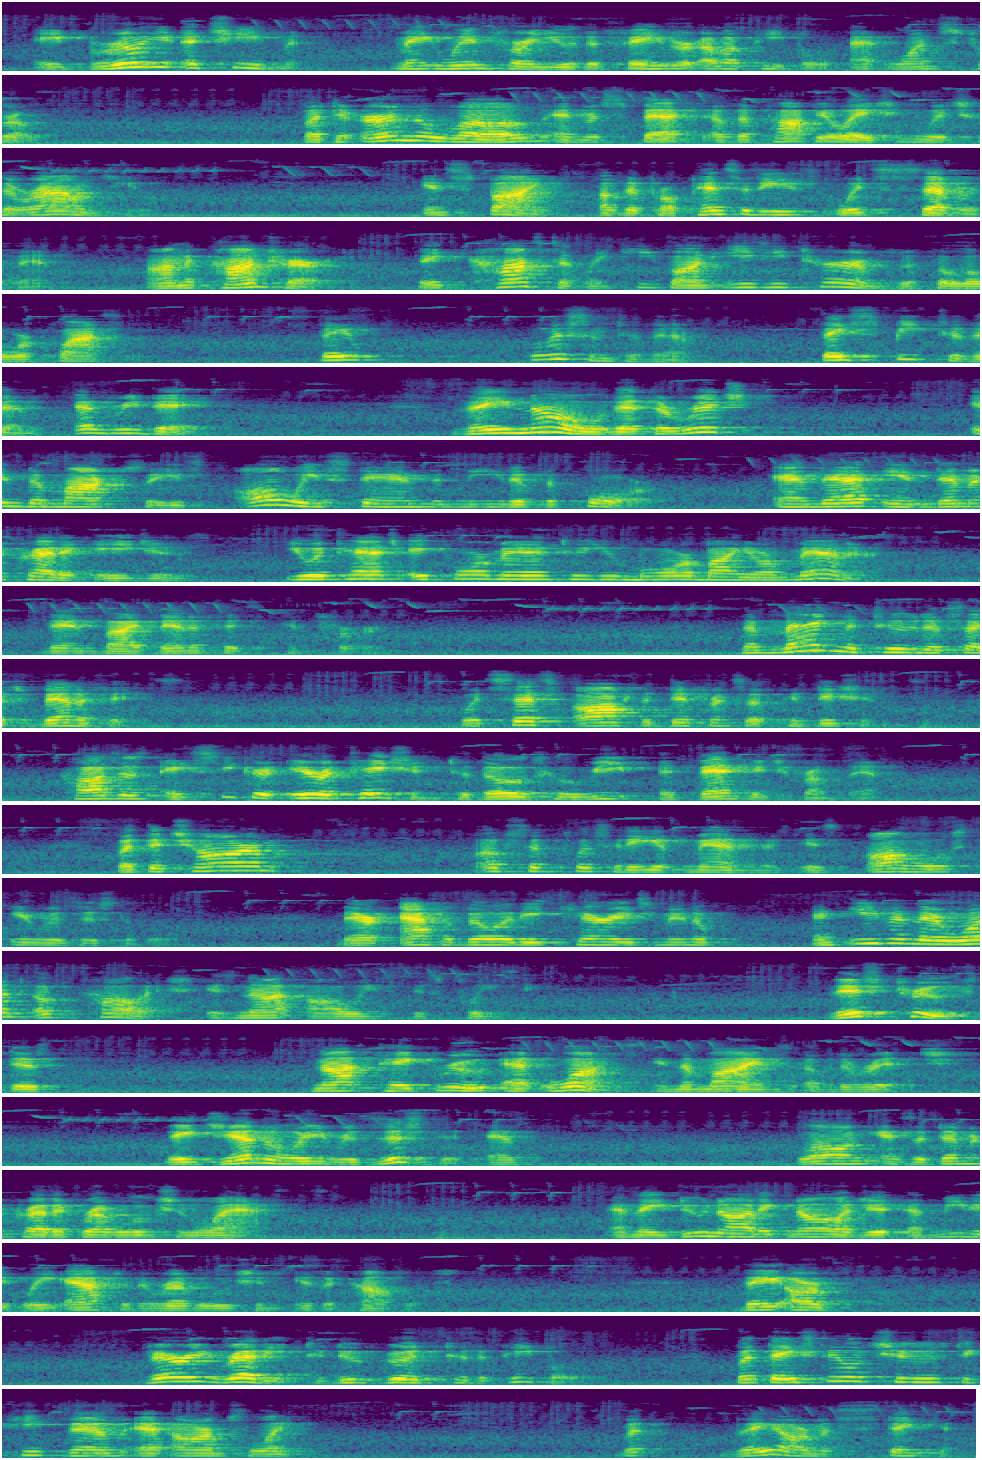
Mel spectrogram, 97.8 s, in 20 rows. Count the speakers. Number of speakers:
one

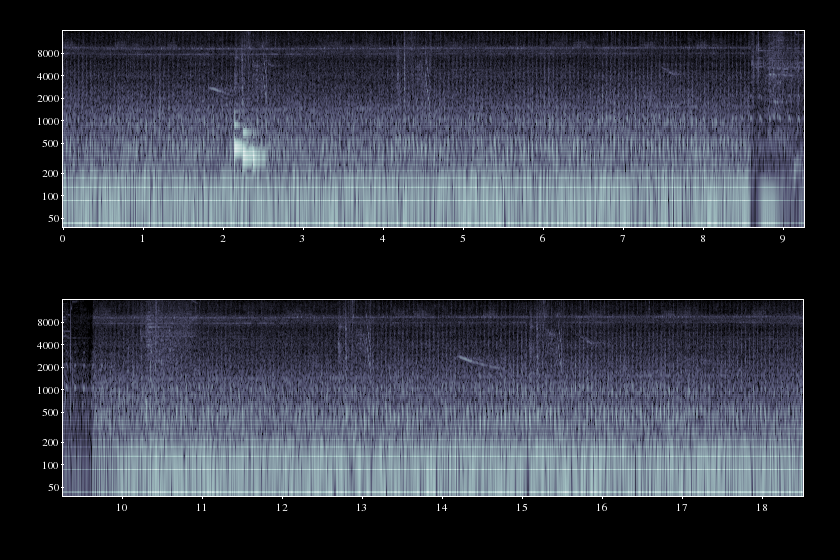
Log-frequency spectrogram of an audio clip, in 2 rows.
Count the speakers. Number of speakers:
zero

